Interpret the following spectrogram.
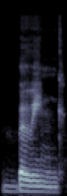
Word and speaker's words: Boeing: It's Boeing.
